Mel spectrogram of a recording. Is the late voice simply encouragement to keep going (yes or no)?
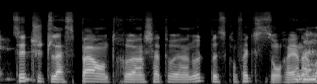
yes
